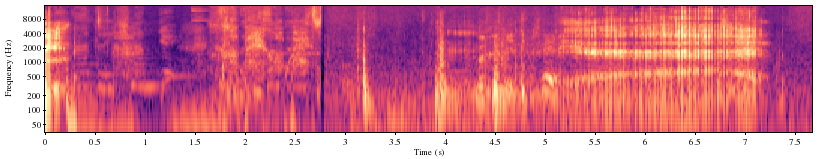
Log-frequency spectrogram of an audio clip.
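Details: A female streamer who says she has burped since waking, having only drunk water: a long voiced belch rising from a low rumble into a sustained tone, brief talk beforehand; burping.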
